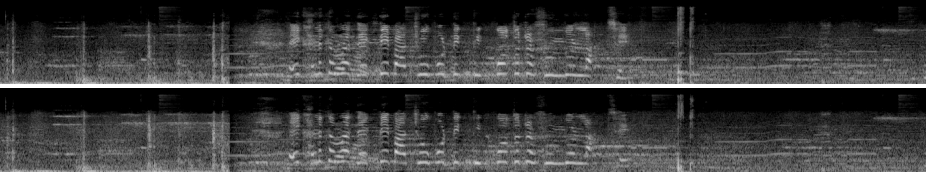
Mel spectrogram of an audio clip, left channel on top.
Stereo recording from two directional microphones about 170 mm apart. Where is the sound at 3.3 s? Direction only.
25° left (ahead or behind).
